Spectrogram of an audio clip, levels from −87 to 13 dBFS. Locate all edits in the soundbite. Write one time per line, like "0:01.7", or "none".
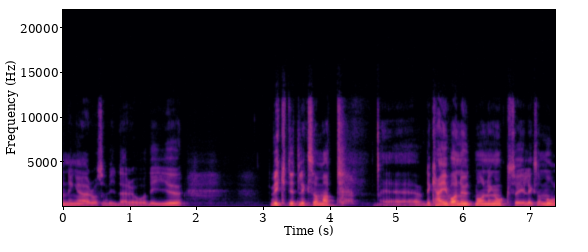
none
